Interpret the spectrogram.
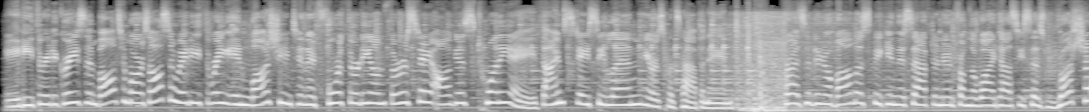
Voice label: News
